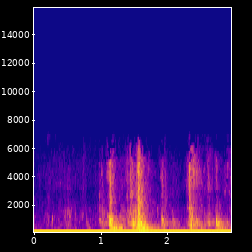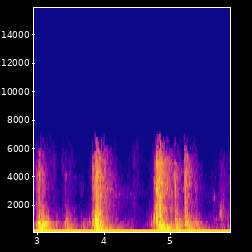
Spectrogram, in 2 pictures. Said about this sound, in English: what inferno awaits him on the other side of that steel door. All right. Open it up.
